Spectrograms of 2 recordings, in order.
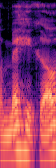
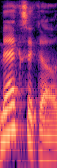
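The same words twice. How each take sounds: First: It is said with a Spanish pronunciation. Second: It is said with an English pronunciation. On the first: "They don't say Paris or Mexico" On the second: "We use English pronunciation for Paris and Mexico"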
